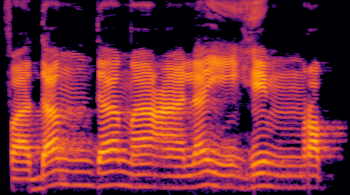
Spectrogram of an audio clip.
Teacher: Damda mim sukun bertemu dal maka tidak boleh kita tahan.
